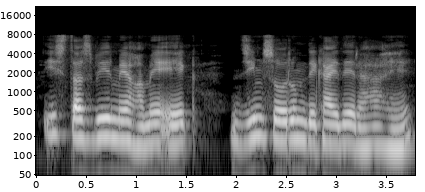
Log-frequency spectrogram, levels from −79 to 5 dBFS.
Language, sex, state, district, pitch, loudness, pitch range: Hindi, male, West Bengal, Alipurduar, 160 Hz, -16 LUFS, 150-185 Hz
